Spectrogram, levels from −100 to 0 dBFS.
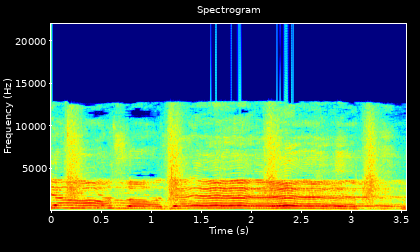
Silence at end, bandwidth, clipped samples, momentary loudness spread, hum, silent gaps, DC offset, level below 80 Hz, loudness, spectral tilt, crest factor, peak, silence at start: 0 s; 13.5 kHz; under 0.1%; 7 LU; none; none; under 0.1%; -58 dBFS; -12 LUFS; -1.5 dB/octave; 14 dB; 0 dBFS; 0 s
